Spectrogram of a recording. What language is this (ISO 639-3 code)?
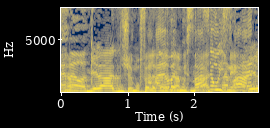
heb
